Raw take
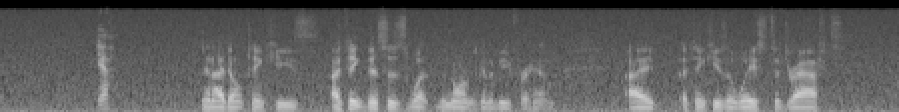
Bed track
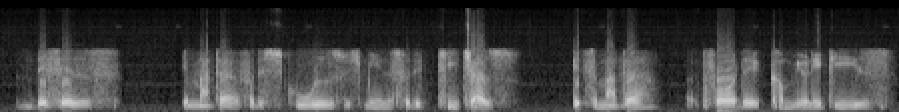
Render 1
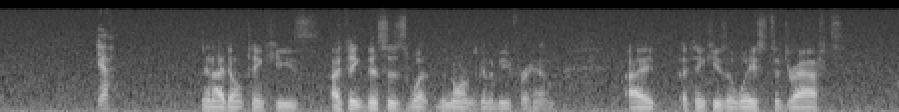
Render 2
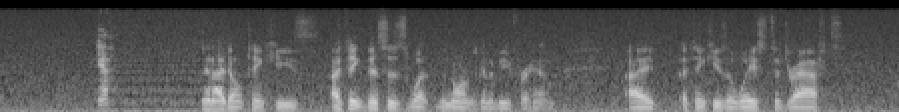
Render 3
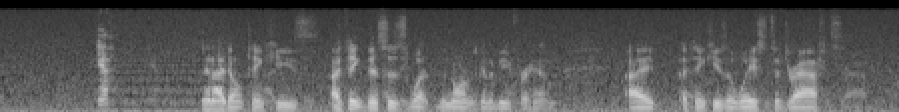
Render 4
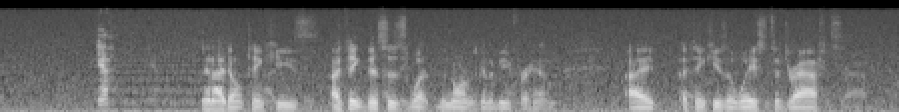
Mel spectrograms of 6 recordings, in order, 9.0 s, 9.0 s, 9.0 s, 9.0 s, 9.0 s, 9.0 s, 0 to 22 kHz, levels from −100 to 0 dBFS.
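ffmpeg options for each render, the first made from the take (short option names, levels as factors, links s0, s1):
-af "afftdn=nr=6:nf=-44"
-filter_complex "[0:a]asettb=1/sr,asplit=3[s0][s1][s2];[s0]atrim=end=0.934[s3];[s1]atrim=start=0.93:end=2.27,asetpts=PTS-STARTPTS,afade=t=in:d=0.004:c=qsin,afade=t=out:st=1.336:d=0.004:c=qsin,aecho=1:1:2.5:0.65,atrim=end_sample=59094[s4];[s2]atrim=start=2.266[s5];[s3][s4]acrossfade=d=0.004:c1=hsin:c2=qsin[s6];[s6][s5]acrossfade=d=0.004:c1=qsin:c2=hsin"
-filter_complex "[0:a]asplit=2[s0][s1];[s1]adelay=507.3,volume=0.0794,highshelf=f=4000:g=-11.4[s2];[s0][s2]amix=inputs=2:normalize=0"
-af "volume=2.11"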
